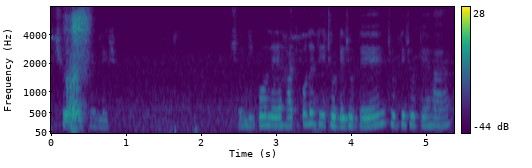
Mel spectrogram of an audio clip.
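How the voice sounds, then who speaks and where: A woman's voice: medium pitch, fairly even intonation, moderate pace, vocal fry, background noise. A woman talking to her pet dog at home in coaxing baby talk, teasing and asking it questions.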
